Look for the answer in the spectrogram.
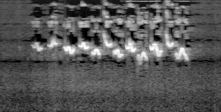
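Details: Ultramarine grosbeak (azulão) song: a quick phrase of about a dozen clear whistled notes, each sliding up and down, delivered steadily over two seconds, ending on a lower twisting note; clean and quiet background.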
